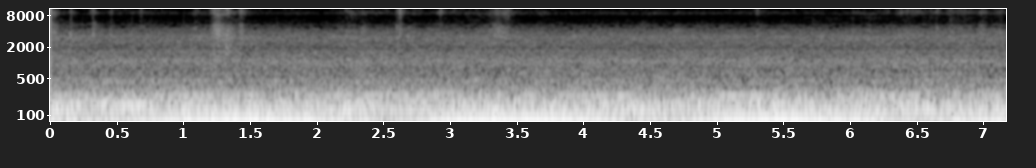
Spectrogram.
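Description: Steady low rumble of a Shinkansen train heard from inside a passenger car as it rolls slowly along a station platform on arrival.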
